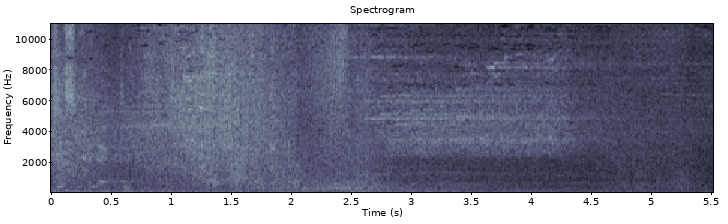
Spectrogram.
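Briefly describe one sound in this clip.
A booming victory sound effect bursts out and slowly fades.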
